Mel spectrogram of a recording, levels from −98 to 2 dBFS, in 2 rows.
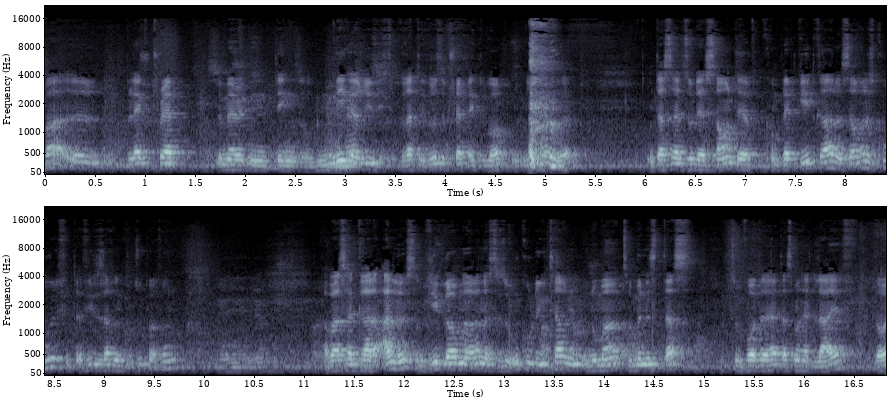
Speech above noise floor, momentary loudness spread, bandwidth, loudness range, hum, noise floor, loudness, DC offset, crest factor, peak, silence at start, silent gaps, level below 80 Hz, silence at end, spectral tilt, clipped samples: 20 dB; 17 LU; 16 kHz; 4 LU; none; -52 dBFS; -32 LUFS; under 0.1%; 22 dB; -10 dBFS; 0 s; none; -86 dBFS; 0 s; -4.5 dB/octave; under 0.1%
